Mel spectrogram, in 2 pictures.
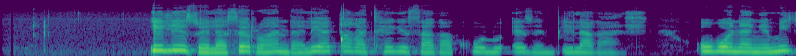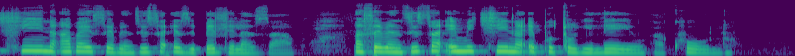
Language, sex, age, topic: North Ndebele, male, 36-49, health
